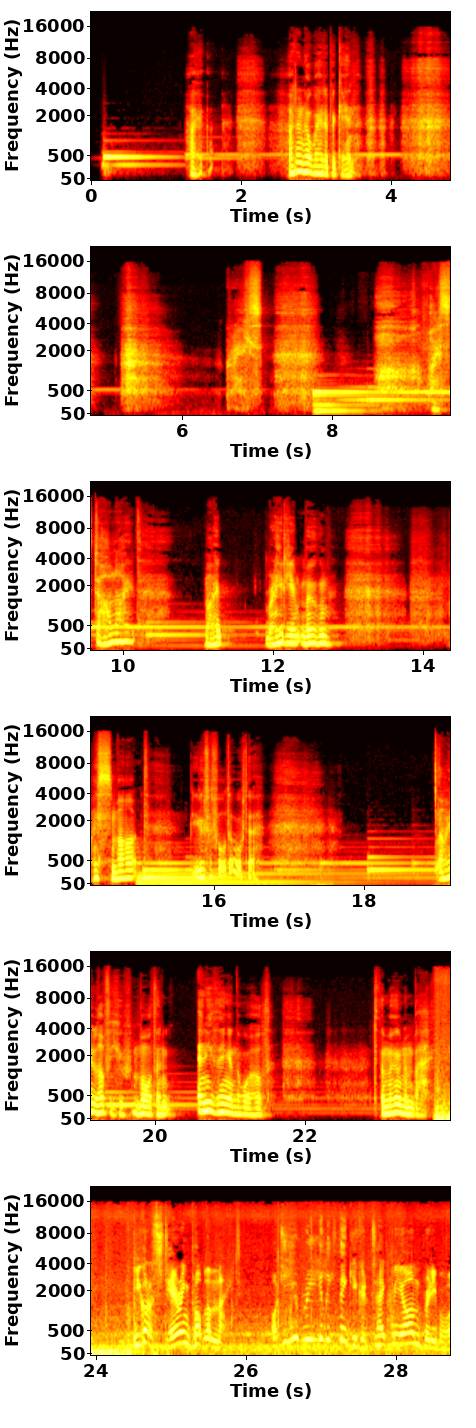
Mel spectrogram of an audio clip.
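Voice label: Australian English Gaming; GoLocalise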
